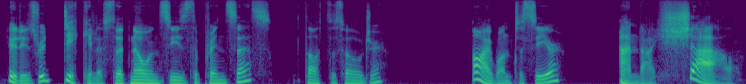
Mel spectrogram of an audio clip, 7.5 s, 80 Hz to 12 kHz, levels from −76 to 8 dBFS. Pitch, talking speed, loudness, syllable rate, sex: 135 Hz, 160 wpm, -21 LUFS, 4.6 syllables/s, male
